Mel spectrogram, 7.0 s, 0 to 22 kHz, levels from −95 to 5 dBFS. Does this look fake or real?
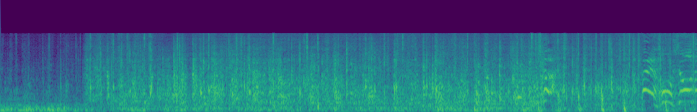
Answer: fake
